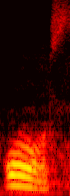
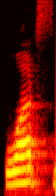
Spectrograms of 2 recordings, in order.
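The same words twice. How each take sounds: First: ওয়ার্ডস with no r; silent R. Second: ওয়ার্ডস with the r sounded; R pronounced. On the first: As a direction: drop the r in ওয়ার্ডস. (র বাদ দিয়ে ওয়ার্ডস) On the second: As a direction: say ওয়ার্ডস with r before the d. (র উচ্চারণ করে ওয়ার্ডস) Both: Shown as a demonstration. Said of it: "আর এর উচ্চারণ হবে না".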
